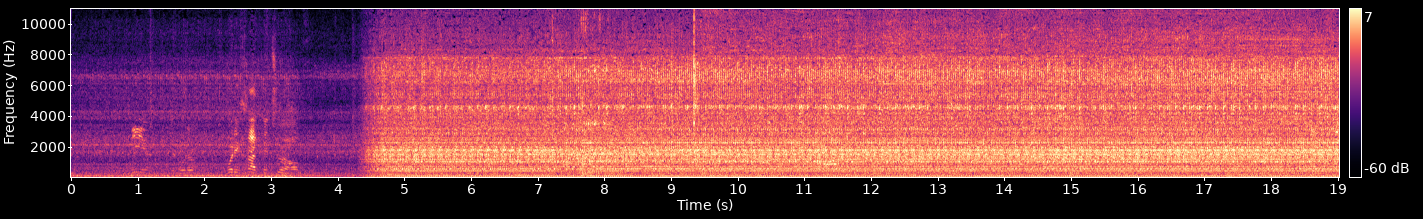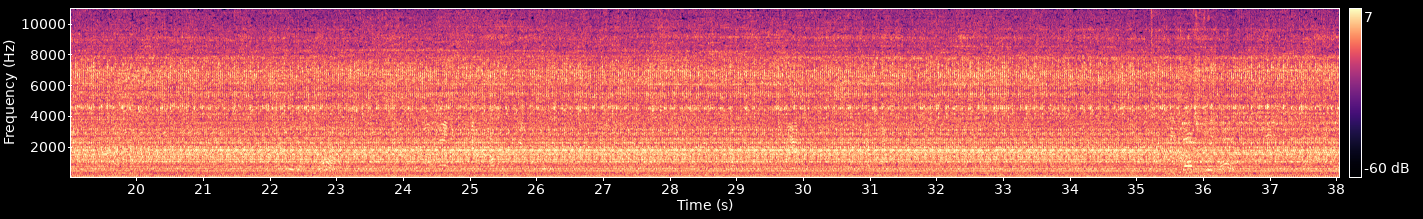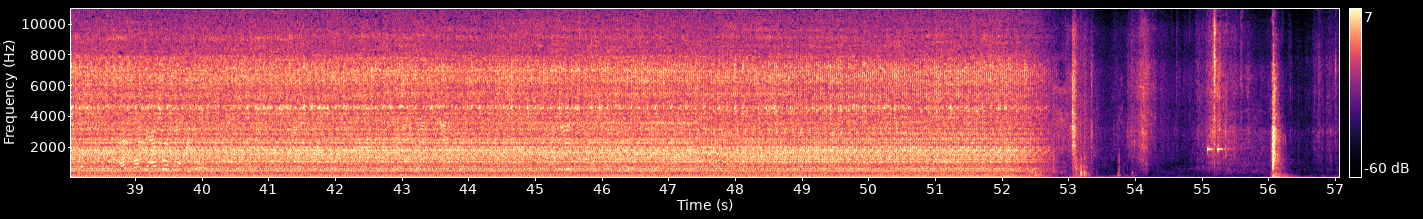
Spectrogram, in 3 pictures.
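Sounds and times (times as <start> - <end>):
excavator diesel engine drone: 0.0 - 53.0
steady engine whine: 0.0 - 53.3.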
